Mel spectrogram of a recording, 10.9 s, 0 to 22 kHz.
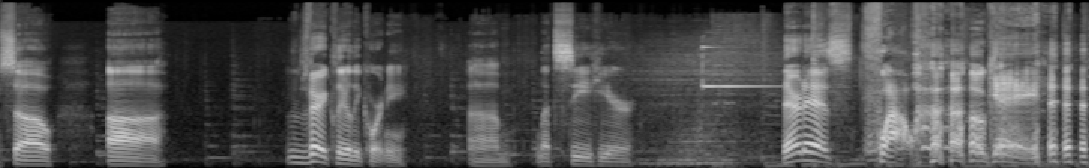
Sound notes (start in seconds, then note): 7.0 chime dings; 10.6 laughs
